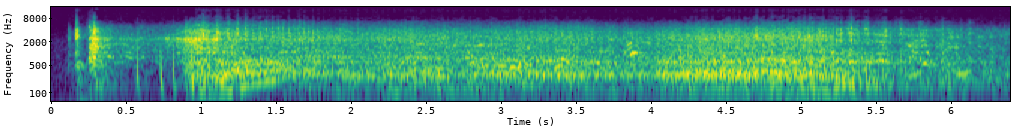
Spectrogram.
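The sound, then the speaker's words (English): The engine of an open-top car with no roof cranks with a few sharp clicks, catches and revs up with a rising whine, then settles into a loud, rough, steady roar that continues to the end. “Kind of loud, isn't it? It purrs like a kitten.”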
